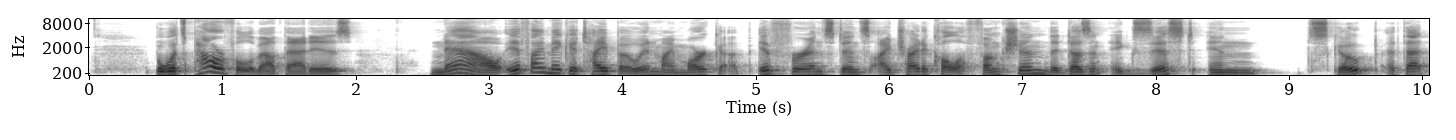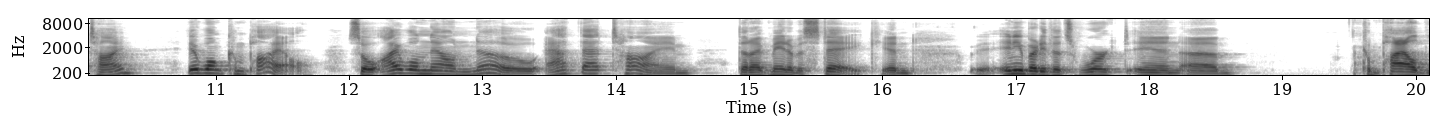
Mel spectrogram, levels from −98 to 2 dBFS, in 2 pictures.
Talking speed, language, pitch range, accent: 165 wpm, English, 125-165 Hz, American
